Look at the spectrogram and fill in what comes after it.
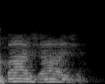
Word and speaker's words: Bajaj: Ba. Jaj. Bajaj. – Yeah. – Bajaj. – Yeah. – And he spells it B-A-J-A-J.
